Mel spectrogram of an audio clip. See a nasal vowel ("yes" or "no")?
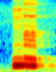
no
